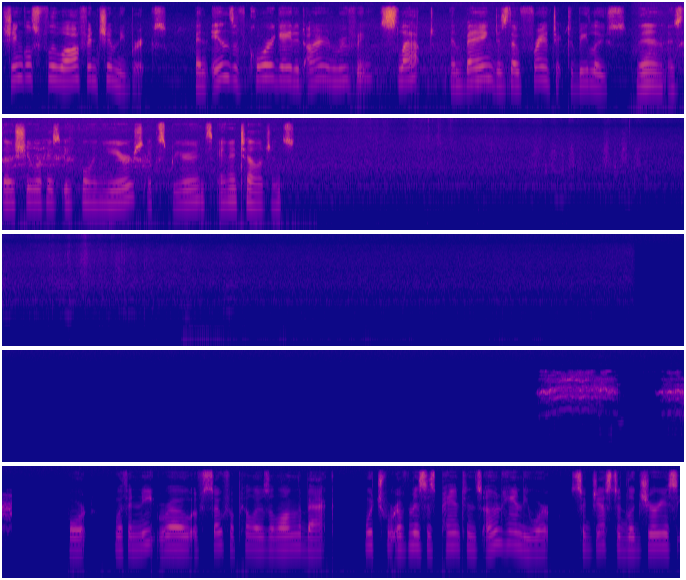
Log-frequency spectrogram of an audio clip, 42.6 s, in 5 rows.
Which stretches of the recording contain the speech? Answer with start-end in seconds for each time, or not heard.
0.0-12.2, 34.9-42.5.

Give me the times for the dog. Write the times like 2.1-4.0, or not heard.
not heard.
